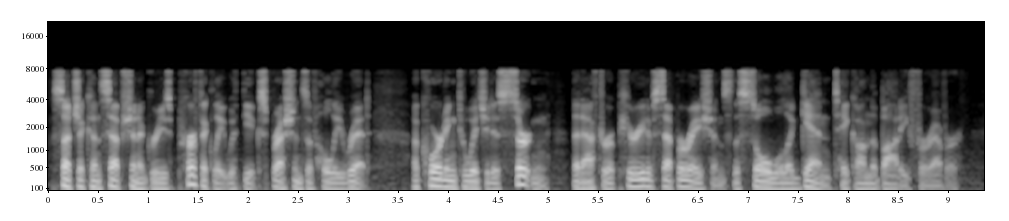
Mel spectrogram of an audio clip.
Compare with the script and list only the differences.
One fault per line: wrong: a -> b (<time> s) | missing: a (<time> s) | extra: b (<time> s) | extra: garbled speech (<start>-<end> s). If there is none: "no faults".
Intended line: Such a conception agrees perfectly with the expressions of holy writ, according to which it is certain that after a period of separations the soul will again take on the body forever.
no faults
